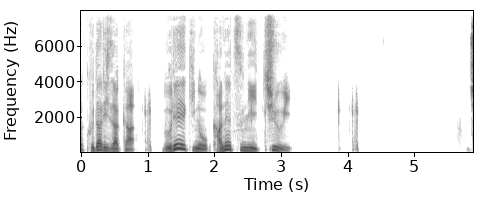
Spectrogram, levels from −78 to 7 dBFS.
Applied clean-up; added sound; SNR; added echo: neural mask model Resemble Enhance denoiser.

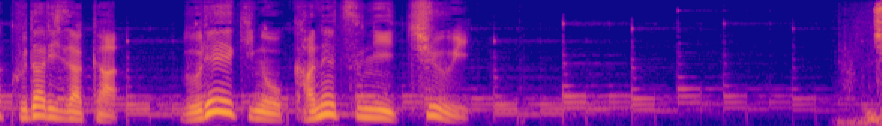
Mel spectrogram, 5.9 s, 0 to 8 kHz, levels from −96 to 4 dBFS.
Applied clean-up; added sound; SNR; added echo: none; none; none; none.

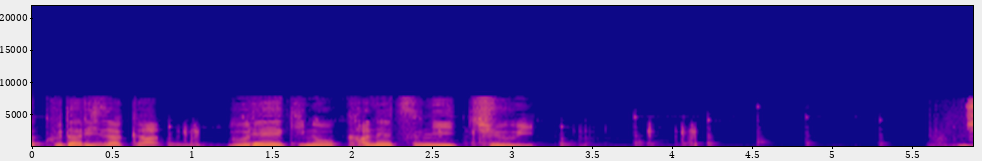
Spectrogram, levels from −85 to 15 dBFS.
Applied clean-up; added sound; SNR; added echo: neural mask model RNNoise.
